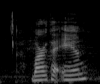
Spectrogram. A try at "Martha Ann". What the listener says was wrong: No, you just said Martha.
